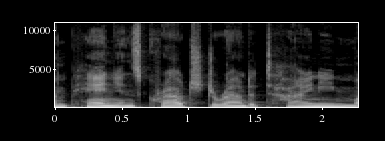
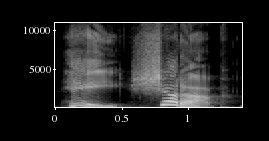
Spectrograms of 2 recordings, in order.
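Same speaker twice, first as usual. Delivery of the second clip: embarrassed snap; 11 semitones higher, 3 dB louder, much slower than usual. Acted. Scootaloo embarrassed at teasing.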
